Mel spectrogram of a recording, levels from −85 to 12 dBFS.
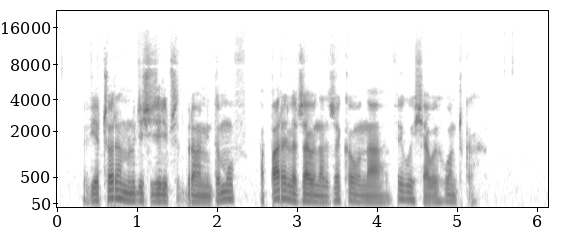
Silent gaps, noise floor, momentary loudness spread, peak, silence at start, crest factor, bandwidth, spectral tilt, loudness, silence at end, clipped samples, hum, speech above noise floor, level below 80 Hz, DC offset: none; -71 dBFS; 11 LU; -14 dBFS; 0.3 s; 22 dB; 16 kHz; -4.5 dB/octave; -34 LUFS; 0.85 s; under 0.1%; none; 37 dB; -62 dBFS; under 0.1%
